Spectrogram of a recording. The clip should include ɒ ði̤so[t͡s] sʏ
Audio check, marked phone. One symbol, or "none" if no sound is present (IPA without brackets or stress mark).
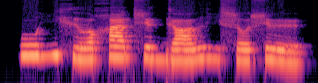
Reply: none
